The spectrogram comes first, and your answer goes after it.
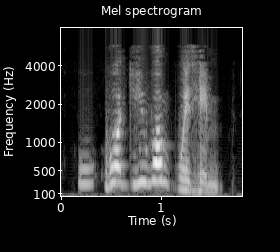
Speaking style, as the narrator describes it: said Ernie in a quavering voice

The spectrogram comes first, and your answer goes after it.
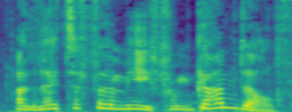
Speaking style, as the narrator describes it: cried Frodo

